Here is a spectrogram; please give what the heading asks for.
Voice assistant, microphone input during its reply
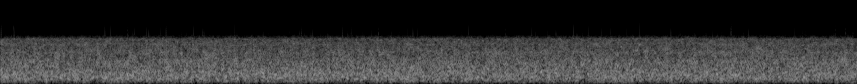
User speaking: No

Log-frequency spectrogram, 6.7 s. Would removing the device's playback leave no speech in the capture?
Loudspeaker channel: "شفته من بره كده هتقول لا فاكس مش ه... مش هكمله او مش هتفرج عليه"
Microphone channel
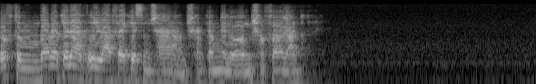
Yes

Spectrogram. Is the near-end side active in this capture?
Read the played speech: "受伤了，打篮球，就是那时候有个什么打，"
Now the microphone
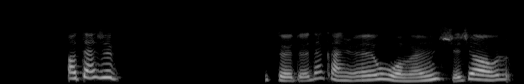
Yes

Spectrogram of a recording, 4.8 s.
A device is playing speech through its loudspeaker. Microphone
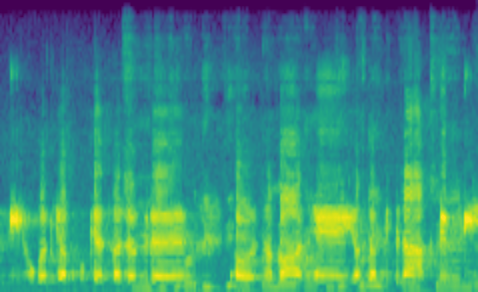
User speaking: Yes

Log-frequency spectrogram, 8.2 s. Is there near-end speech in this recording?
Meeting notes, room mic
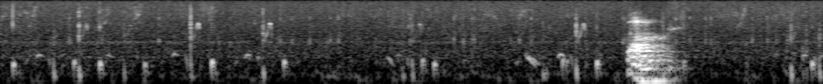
Yes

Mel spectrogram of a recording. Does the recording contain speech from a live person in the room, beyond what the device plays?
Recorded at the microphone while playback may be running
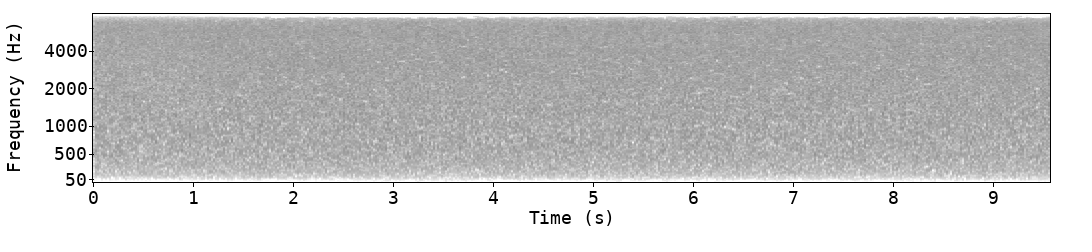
No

